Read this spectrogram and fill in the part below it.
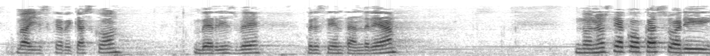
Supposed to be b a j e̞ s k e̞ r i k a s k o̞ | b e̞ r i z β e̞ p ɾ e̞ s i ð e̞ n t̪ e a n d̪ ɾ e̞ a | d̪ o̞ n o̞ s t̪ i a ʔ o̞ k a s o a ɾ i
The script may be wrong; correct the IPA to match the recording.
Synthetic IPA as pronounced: b a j e̞ s k e̞ r i k a s k o̞ | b e̞ r i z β e̞ p ɾ e̞ s i ð e̞ n t̪ e a n d̪ ɾ e̞ a | d̪ o̞ n o̞ s t̪ i a k o̞ k a s u a ɾ i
